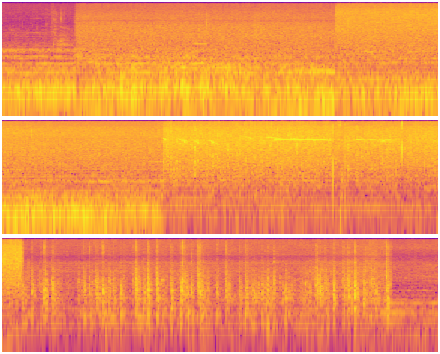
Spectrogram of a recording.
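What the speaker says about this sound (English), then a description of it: "that same afternoon we had a quick downpour" Heavy thunder and a downpour of rain roar across a carp fishing lake, a dense, continuous wash of sound that shifts in character partway through and stays loud throughout, with no voices.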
